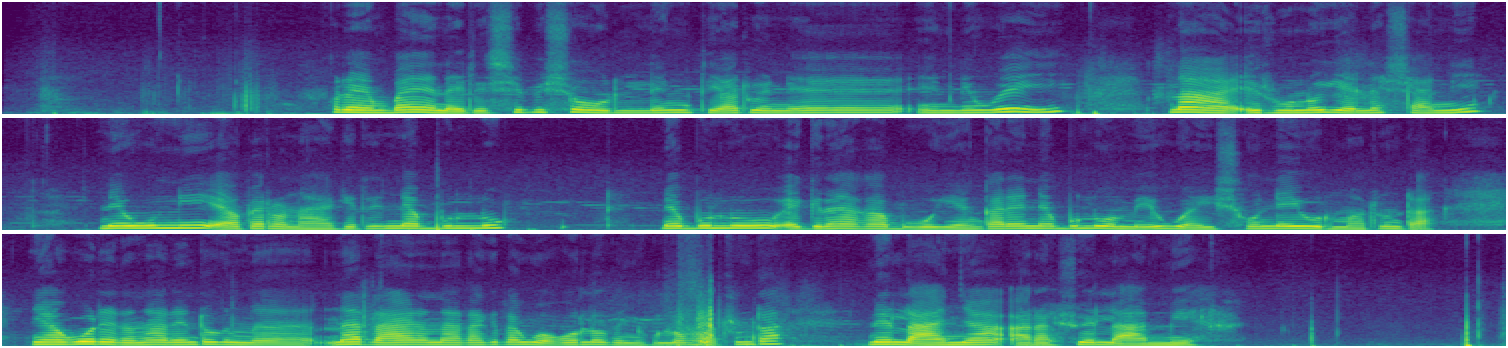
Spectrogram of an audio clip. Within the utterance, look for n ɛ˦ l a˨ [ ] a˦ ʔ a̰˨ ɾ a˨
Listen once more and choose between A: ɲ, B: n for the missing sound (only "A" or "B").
A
